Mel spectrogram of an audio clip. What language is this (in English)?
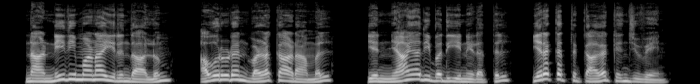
Tamil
